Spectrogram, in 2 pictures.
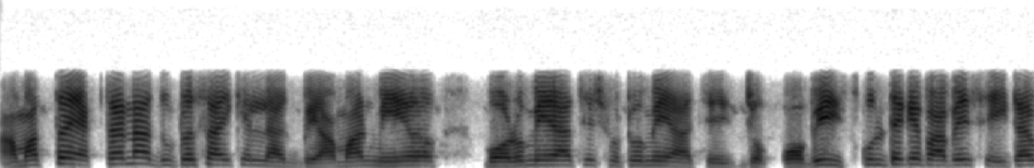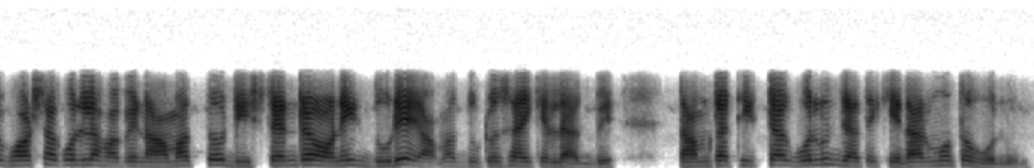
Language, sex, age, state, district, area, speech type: Bengali, female, 45-60, West Bengal, Hooghly, rural, conversation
